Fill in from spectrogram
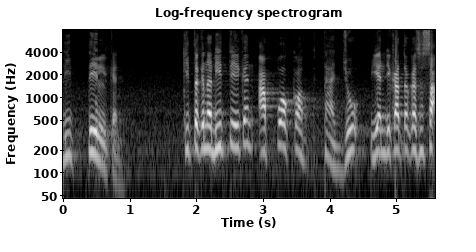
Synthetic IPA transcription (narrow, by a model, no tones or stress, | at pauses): dit̪ɪlka̰n | kit̪akənadit̪ɪlkanapokɔh | t̪ad͡ʒʊʔ | jaŋdikat̪okans̬əsa̰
